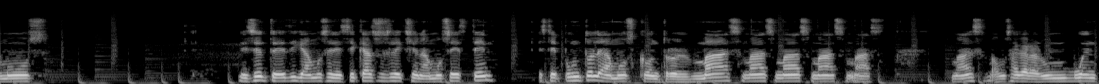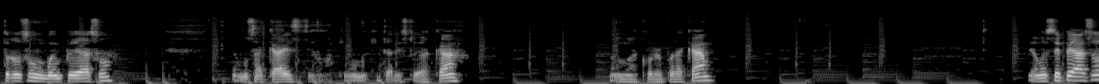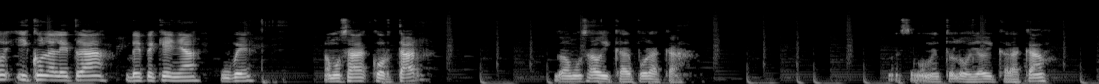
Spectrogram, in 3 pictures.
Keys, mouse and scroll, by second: 1.5 click, 3.4 click, 6.8 ctrl+KP_Add, 7.2 ctrl+KP_Add, 14.4 shift+click, 17.2 middle click, 19.1 shift+click, 21.7 middle click, 24.4 v, 27.9 middle click, 28.8 middle click, 31.5 click, 32.1 middle click.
